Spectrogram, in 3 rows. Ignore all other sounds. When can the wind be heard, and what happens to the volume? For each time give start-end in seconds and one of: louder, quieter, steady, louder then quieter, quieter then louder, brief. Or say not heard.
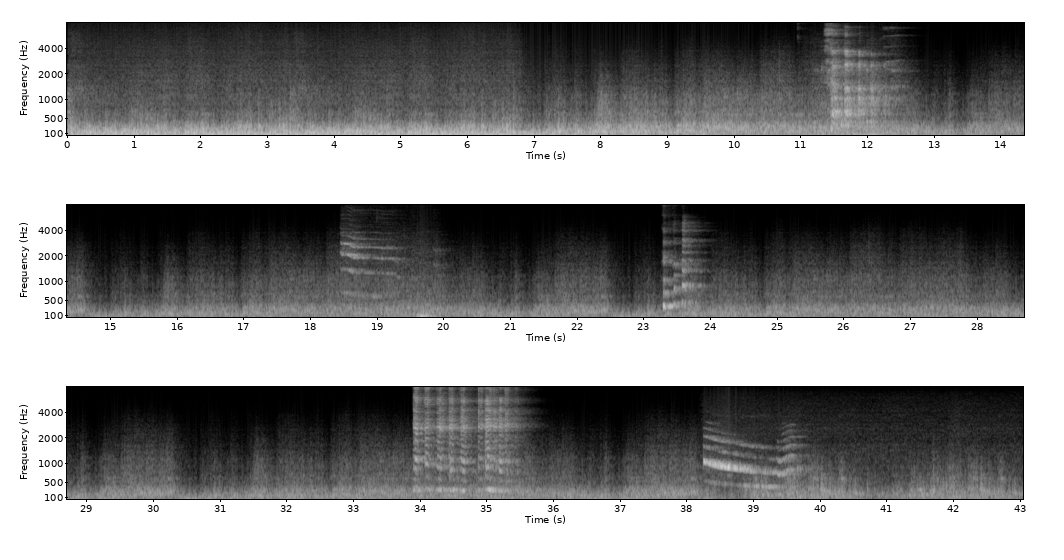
0.0-43.0 quieter.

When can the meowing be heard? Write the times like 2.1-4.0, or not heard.
11.0-12.5, 18.4-19.8, 38.2-39.7.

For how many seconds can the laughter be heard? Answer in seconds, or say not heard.
4 s.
